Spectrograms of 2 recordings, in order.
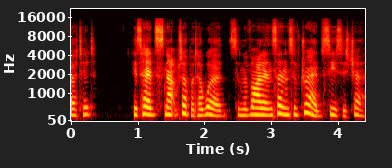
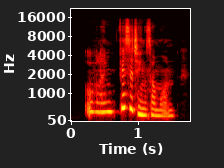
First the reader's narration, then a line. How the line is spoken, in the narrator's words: explained, nervously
